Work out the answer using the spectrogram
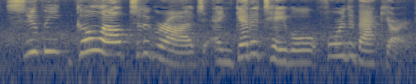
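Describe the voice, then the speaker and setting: An earnest, helpful little boy from a storybook, read by a woman. He explains things like a small scholar. The voice is high and bright, with expressive pitch. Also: moderate pace, slight background noise. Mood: encouraging. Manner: explaining, encouraging.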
